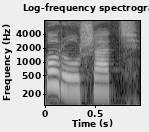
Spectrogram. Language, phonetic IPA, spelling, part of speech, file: Polish, [pɔˈruʃat͡ɕ], poruszać, verb, Pl-poruszać.ogg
